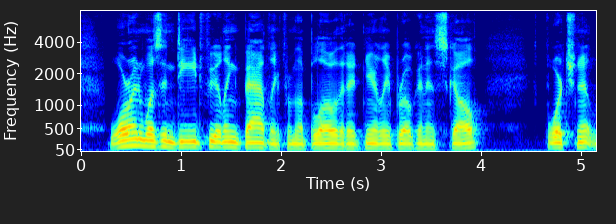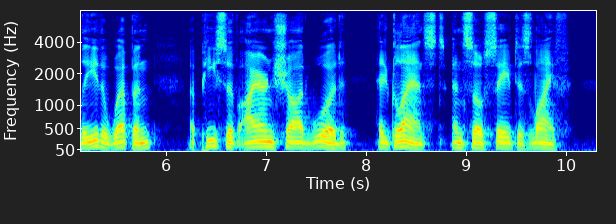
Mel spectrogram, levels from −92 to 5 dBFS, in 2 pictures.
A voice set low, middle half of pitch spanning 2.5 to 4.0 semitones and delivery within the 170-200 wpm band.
Yes: low, 105 Hz; average, 3.3 semitones; average, 175 wpm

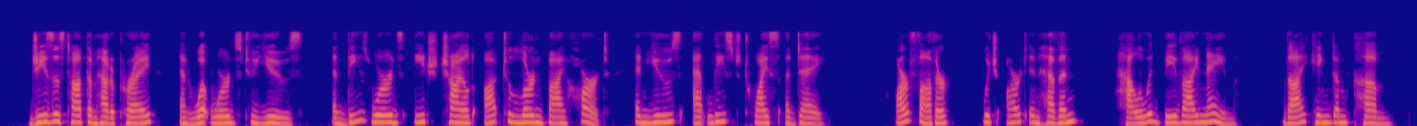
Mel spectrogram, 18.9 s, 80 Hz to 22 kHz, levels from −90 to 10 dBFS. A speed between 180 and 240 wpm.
No: average, 150 wpm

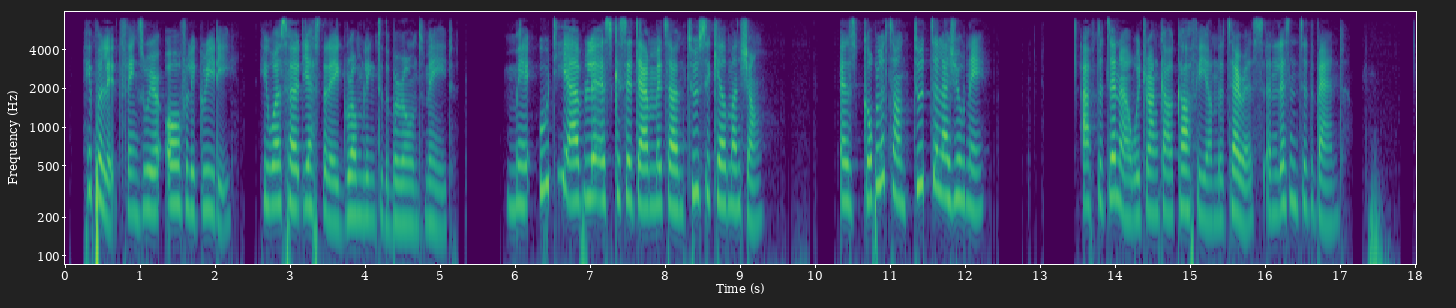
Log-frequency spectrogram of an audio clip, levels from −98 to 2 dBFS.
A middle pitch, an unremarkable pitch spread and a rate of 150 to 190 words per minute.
No: high, 235 Hz; average, 4.4 semitones; average, 155 wpm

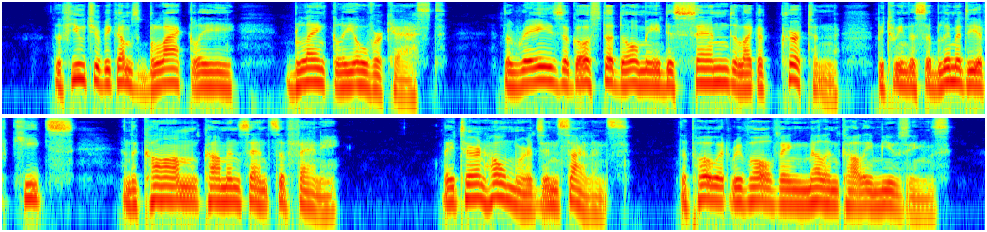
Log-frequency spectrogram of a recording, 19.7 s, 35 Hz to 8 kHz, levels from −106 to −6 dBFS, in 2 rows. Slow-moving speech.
Yes: slow, 105 wpm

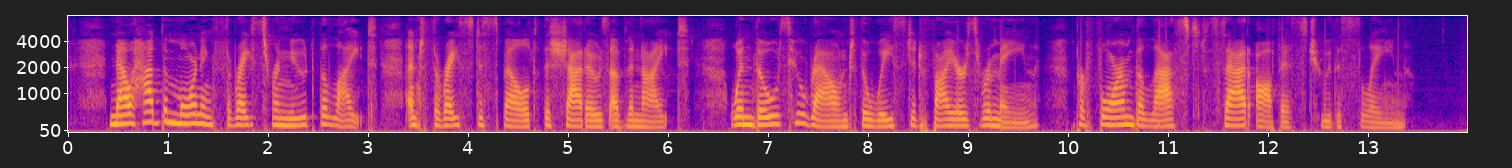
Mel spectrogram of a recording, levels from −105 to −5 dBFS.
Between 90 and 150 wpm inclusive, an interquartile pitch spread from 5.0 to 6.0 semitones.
No: slow, 135 wpm; average, 4.2 semitones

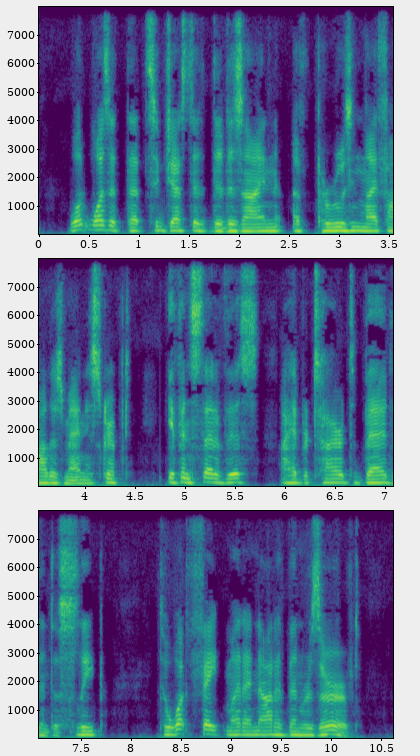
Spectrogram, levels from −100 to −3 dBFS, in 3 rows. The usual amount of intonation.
No: narrow, 2.0 semitones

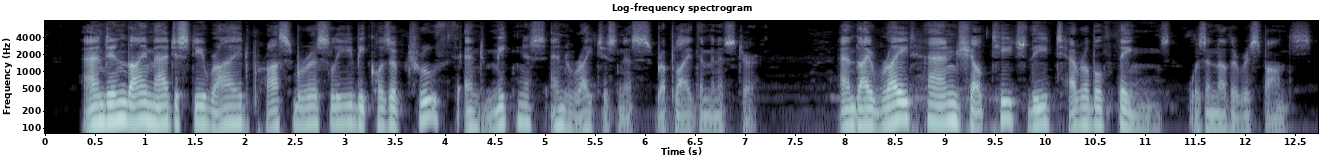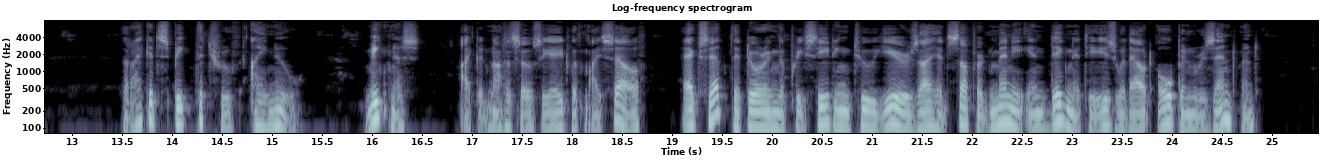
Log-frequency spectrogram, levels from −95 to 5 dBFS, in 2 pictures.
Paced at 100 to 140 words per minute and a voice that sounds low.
Yes: slow, 135 wpm; low, 105 Hz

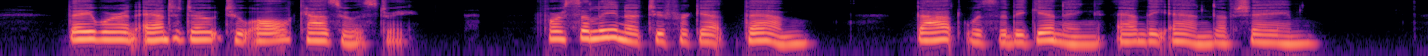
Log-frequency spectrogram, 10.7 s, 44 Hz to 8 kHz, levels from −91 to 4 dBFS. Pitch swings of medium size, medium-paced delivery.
No: average, 4.9 semitones; slow, 120 wpm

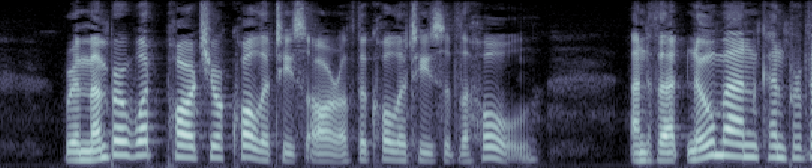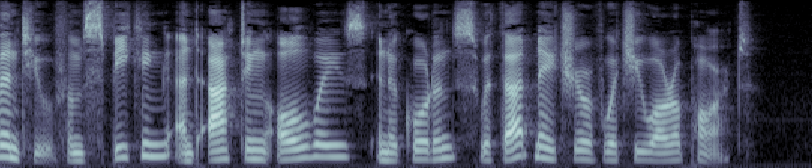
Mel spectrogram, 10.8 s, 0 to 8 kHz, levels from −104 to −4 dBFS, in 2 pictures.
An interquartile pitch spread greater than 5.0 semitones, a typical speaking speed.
Yes: wide, 5.4 semitones; average, 195 wpm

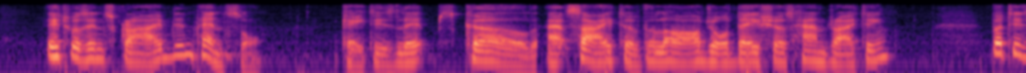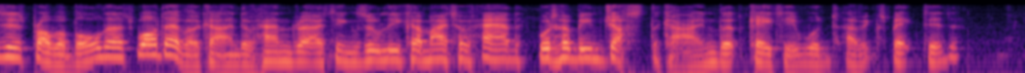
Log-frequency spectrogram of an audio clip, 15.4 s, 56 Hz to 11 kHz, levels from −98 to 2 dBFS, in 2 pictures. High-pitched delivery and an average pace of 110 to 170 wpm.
No: low, 135 Hz; average, 150 wpm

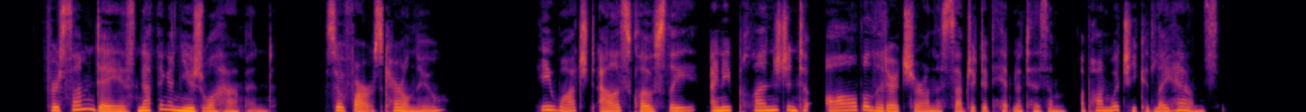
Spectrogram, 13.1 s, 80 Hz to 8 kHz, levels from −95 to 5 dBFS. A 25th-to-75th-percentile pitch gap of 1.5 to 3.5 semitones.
No: average, 4.2 semitones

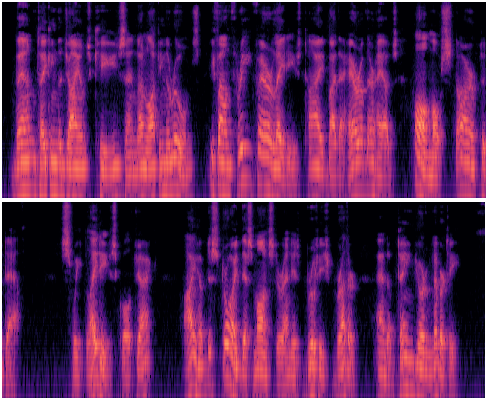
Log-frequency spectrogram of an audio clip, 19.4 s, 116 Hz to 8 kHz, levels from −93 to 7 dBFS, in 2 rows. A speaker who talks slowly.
Yes: slow, 130 wpm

